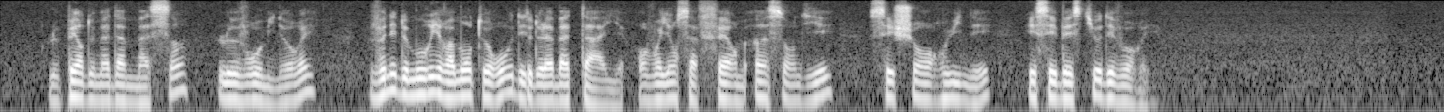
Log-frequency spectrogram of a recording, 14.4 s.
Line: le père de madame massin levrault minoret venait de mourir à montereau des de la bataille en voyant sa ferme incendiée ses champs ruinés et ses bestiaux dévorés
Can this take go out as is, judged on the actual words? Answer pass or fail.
pass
